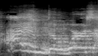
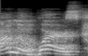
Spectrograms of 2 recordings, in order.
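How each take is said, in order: First: "I am" stretched out and pushed up; "I am the worst" with the weight on "am"; stress on I am. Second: Said in the usual way. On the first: Real, not acted. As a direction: lean on "I am" to insist. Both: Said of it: "I'm the hardest on myself".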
